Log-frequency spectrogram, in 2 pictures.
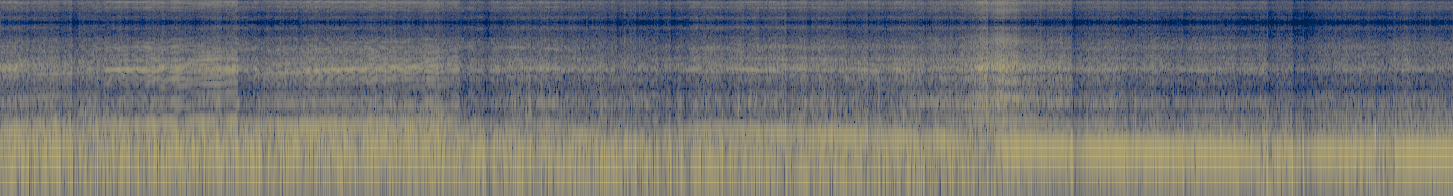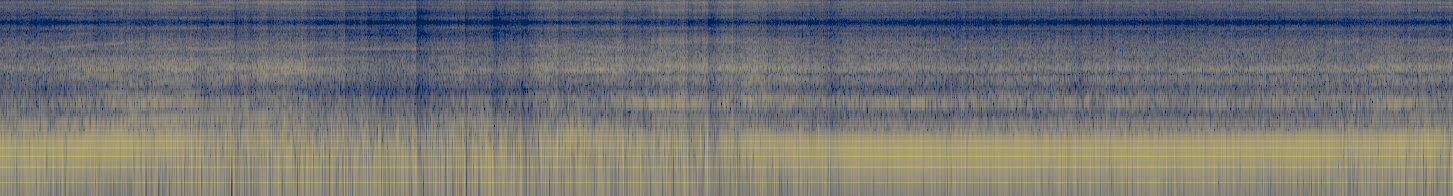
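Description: Sport motorcycle engine at racing speed heard from onboard, under heavy wind rush. The engine note climbs and steps down through a gear change about two seconds in, then falls away as the bike slows for a corner around ten seconds in, rises again, and drops once more about twenty seconds in before climbing near the end.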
